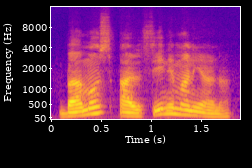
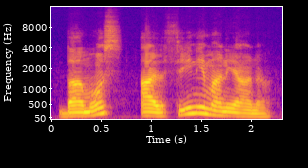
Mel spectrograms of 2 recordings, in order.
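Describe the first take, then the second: The two takes are said the same way.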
